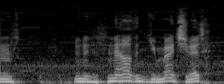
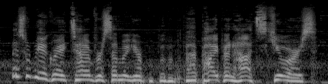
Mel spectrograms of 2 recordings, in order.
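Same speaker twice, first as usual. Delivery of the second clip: stuttering with cold; shivering. Acted. Freezing man asks friend for hot skewers, shivering stutter. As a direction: chatter on the first sound of piping.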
